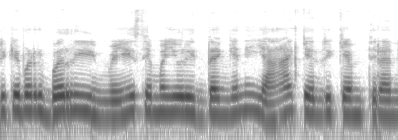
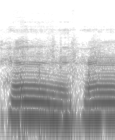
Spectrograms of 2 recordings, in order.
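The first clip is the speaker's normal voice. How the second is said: low soft sly chuckle; a quiet gloating laugh; villain laugh; 3 semitones lower, 5 dB quieter, much slower than usual. Acted. Villainous laugh while stealing. (ಮೆಲ್ಲನೆ ಖುಷಿಯ ಖಳನಗು)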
